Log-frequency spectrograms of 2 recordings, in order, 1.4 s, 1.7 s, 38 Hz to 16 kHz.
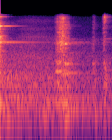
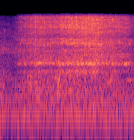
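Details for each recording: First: Scotts reel mower during adjustment of the reel-to-bedknife spacing with an 11 mm bolt, turned deliberately too far: short, high metal-on-metal scraping swishes as the blades pass; the reel is set too tight and rubs the bedknife. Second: Scotts reel mower after blade sharpening and reel-to-bedknife adjustment, pushed through short, uneven, weedy grass: a crisp rasping whirr rising in even surges, cutting cleanly with no clatter or scraping.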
